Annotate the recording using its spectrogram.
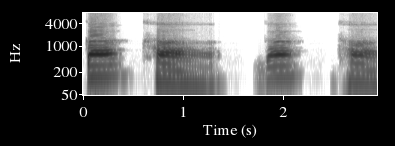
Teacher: ख और घ बोलने में ज्यादा श्वास लगता है। ख में और घ में ज्यादा श्वास बाहर निकलता है। क ग तो कम श्वास निकलता है। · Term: महाप्राण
